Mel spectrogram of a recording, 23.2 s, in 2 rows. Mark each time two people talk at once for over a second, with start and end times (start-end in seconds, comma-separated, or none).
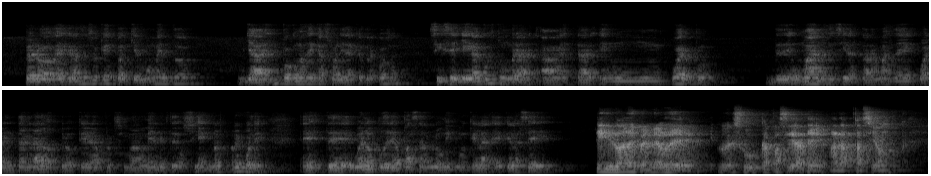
none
